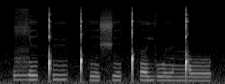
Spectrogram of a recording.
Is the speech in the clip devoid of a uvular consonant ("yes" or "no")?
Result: yes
